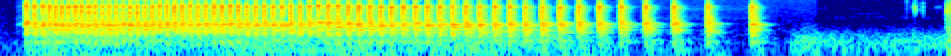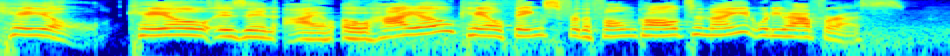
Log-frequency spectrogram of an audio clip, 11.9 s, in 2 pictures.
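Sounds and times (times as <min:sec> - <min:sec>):
roulette wheel spinning and ticking: 0:00.0 - 0:04.8
speech: 0:06.0 - 0:11.5.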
